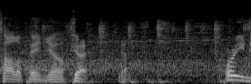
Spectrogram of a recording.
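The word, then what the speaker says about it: jalapeño: to ask my question is a jalapena same thing as a jalapeno oh that too did I say it wrong well maybe jalapeno jalapeno yeah yeah I would say it's jalapeno okay yeah or you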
